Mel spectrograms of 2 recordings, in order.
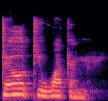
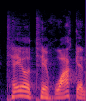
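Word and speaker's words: Teotihuacán: It's Teotihuacan. Teotihuacan.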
